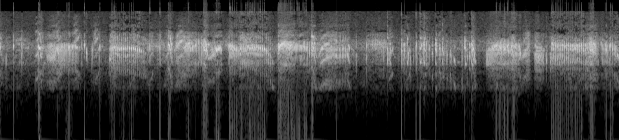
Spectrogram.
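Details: Swiftlet calling lure, mating-chase type: harsh, buzzy high-pitched chatter in overlapping bursts, with smooth whistled tones rising and falling through the rasping texture.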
